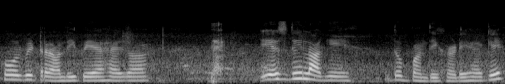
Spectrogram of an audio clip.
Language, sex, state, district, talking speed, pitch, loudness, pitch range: Punjabi, female, Punjab, Kapurthala, 140 wpm, 180 Hz, -19 LUFS, 175-220 Hz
